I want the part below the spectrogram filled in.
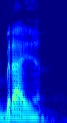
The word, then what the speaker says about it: Brian: Pero Brian se escribe Brian, se dice Brian. es distinto.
